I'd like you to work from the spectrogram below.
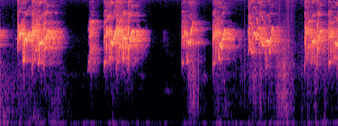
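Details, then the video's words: Fischer's lovebirds, a green pair, chirping and singing in a busy run of about seven harsh, buzzy chirps of varying length, with faint clicks underneath. "Lovebird singing and chirping sound, green fischer pair"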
